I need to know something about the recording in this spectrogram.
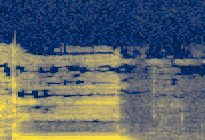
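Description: A man chanting, holding one long steady note that stops about a second and a quarter in; then near silence.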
